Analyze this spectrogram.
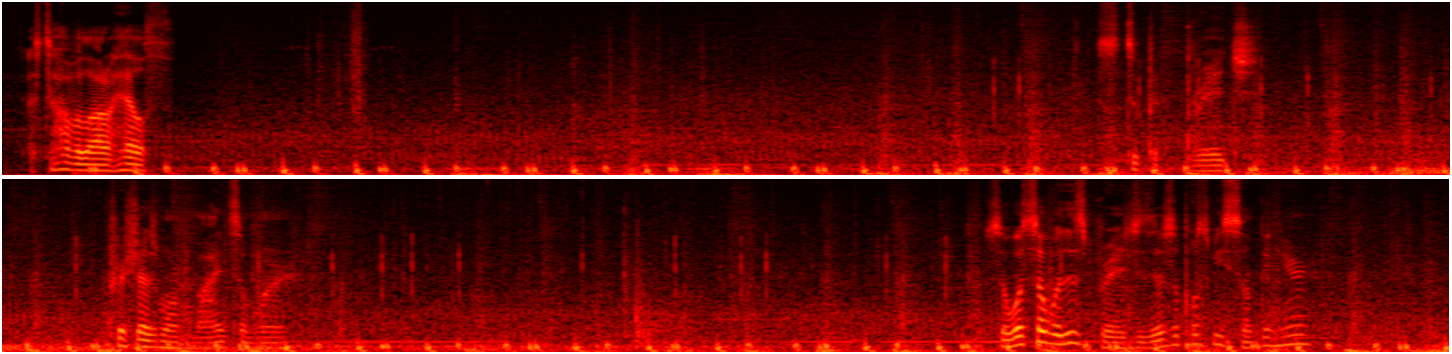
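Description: Heavy metal footsteps thud steadily.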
